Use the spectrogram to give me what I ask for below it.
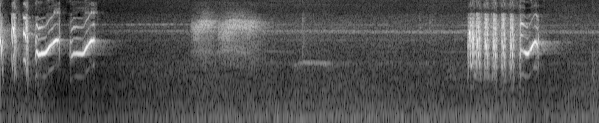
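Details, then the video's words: Light-vented bulbul singing for tutoring: a quick string of looping whistled notes, a pause with a soft hiss and a faint thin whistle, then a burst of rapid buzzy notes ending in a rising whistle. "masteran handal suara burung kapas tembak gacor"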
